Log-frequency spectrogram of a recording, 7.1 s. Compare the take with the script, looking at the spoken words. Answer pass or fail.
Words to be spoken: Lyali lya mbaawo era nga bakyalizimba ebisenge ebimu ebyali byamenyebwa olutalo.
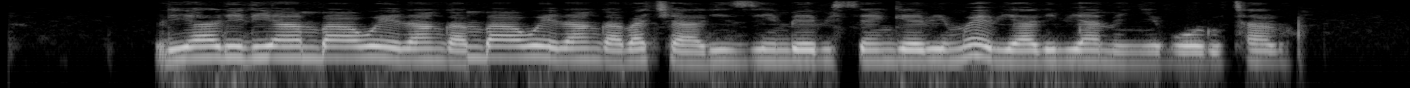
fail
